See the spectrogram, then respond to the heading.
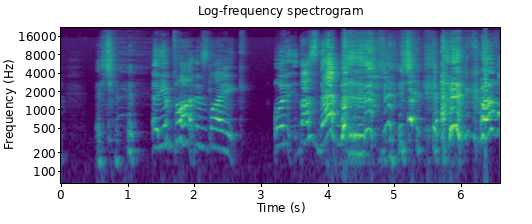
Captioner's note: chuckles; laughs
